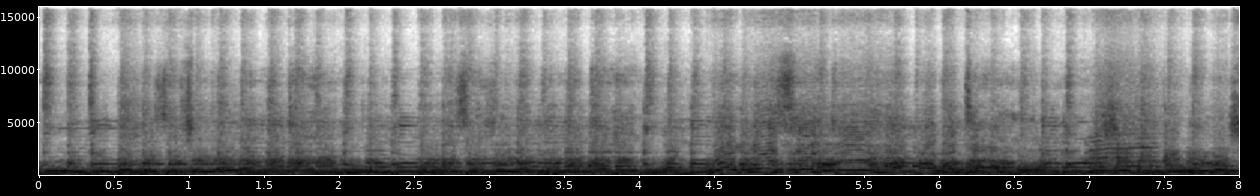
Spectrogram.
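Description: Live band music with a plucked guitar line, played loud and without a break.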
